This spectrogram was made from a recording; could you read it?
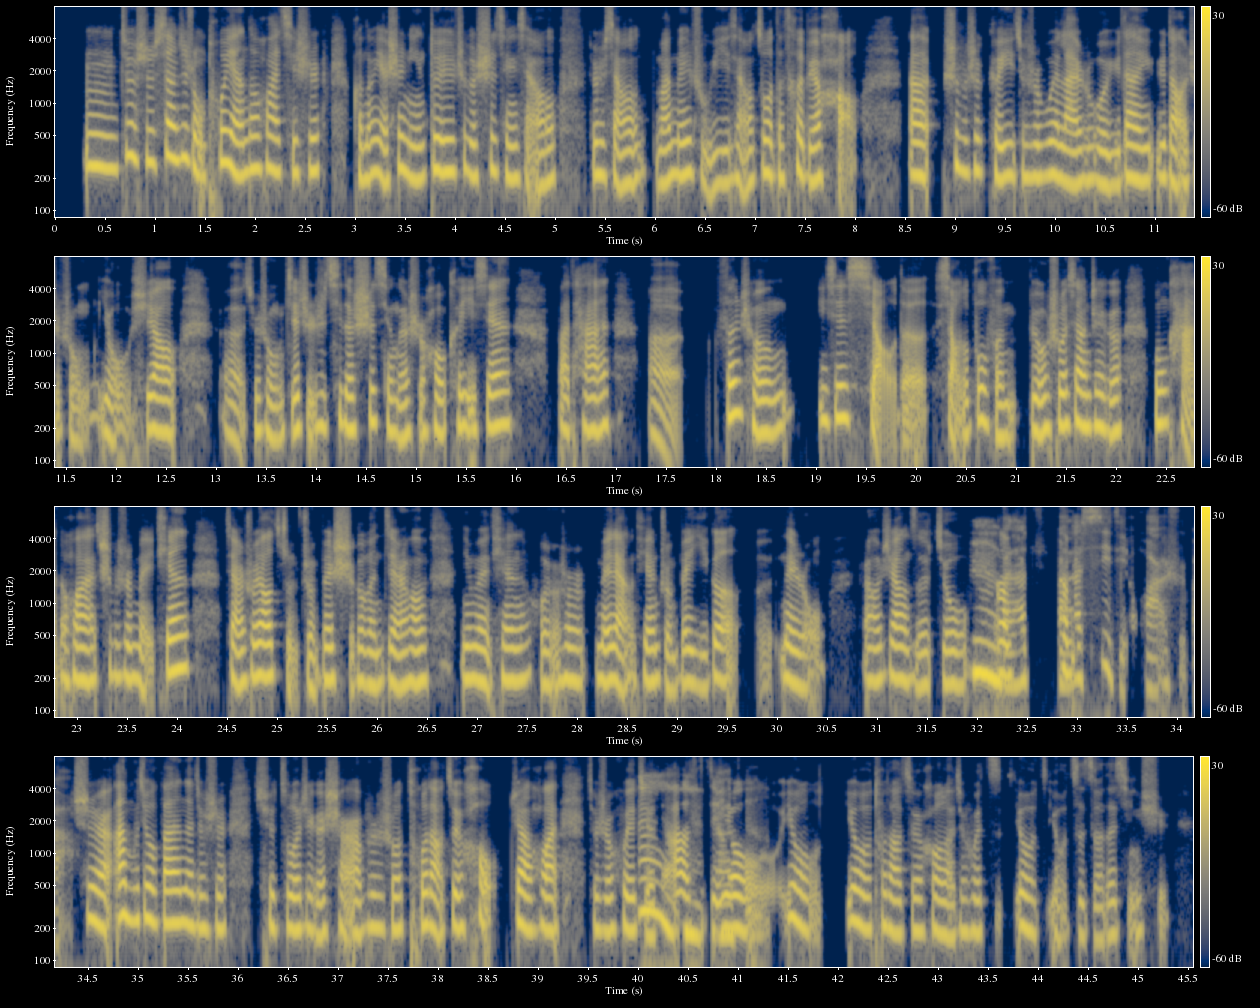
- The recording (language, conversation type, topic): Chinese, advice, 当伴侣指出我的缺点让我陷入自责时，我该怎么办？
- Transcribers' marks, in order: none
